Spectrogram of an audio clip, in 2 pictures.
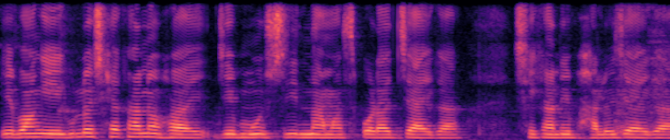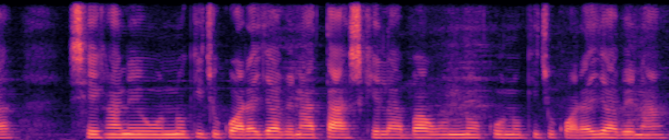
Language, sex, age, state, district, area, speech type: Bengali, female, 45-60, West Bengal, Dakshin Dinajpur, urban, spontaneous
